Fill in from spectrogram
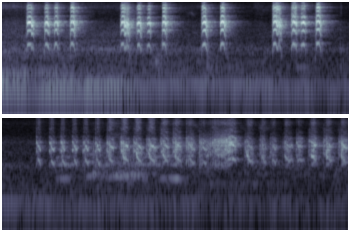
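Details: Long-tailed shrike in lively, full song: bursts of harsh, buzzy, stacked notes in groups of three or four, then a steady run of rapid scratchy chattering notes with a faint low hum beneath.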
